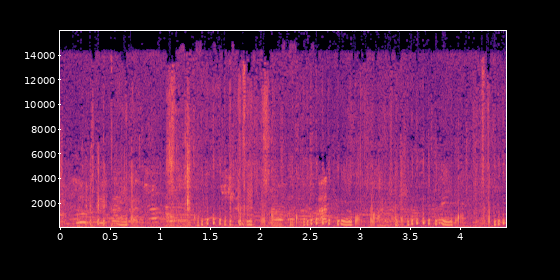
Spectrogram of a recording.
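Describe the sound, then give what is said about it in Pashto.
Pigeons cooing inside a pigeon loft: many low, throaty coos repeat in overlapping rhythmic bursts, moderately loud and continuous across the whole stretch. “دا کوتر چې وسته د غمبر وهي کنه؟ او وهي ولا نه وهي.”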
